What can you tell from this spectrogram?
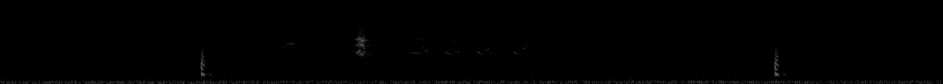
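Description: Faint calls of small animals: a high, even chirp repeating about once a second, two quick falling whistles, and a brief flurry of chirping calls about three and a half seconds in.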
